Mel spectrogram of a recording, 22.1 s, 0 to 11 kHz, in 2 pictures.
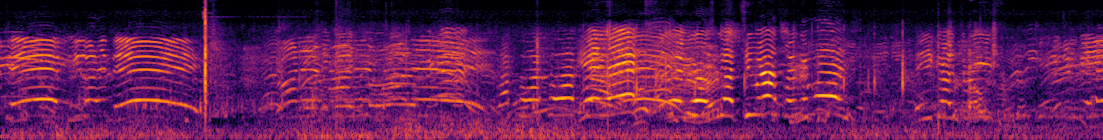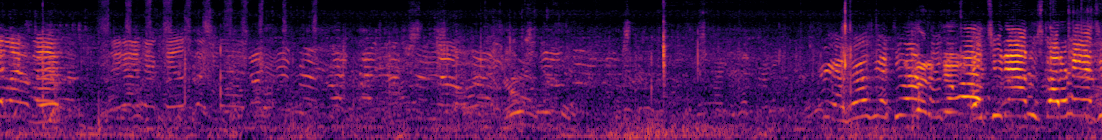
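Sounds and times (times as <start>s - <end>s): softball bat hitting ball: 2.0s - 2.4s.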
